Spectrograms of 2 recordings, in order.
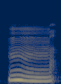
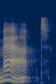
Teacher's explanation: For instance, if I'm saying the sound m as in matt, my lips are blocking the airflow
